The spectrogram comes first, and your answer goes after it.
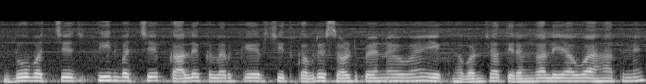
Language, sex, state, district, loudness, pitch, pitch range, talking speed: Hindi, male, Delhi, New Delhi, -14 LUFS, 155 Hz, 145-165 Hz, 195 wpm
